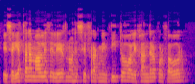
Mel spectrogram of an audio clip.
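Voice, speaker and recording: Formal male host, halting, muffled. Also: fairly high pitch, flat delivery, a bit bright. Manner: hesitant, many fillers and restarts, formal. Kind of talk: interview hosting. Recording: muffled lo-fi audio.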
